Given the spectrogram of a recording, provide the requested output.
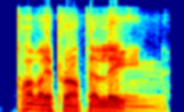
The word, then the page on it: Polypropylene: British English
